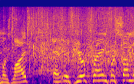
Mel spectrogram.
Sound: congregation applauds and cheers

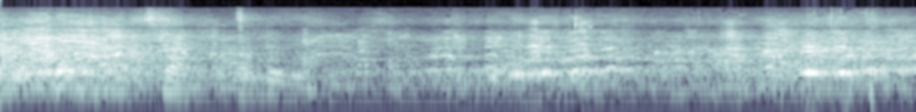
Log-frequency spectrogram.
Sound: audience laughing

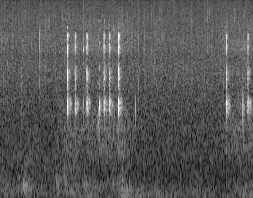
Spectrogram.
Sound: cellphone typing

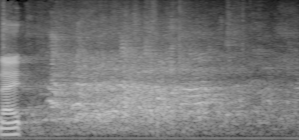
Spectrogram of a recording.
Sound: audience laughs

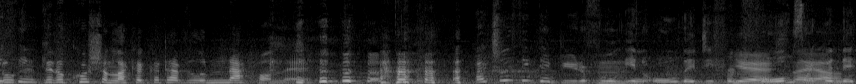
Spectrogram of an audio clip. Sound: both laugh

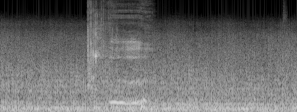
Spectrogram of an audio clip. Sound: chomps

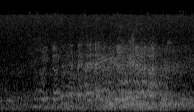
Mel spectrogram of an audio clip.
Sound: laughs

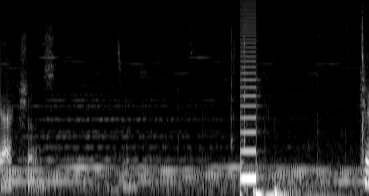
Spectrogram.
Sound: buzzer

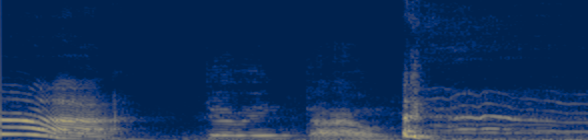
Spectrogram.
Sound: laughing

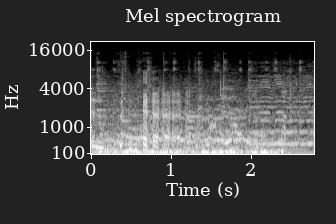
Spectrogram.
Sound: laughs

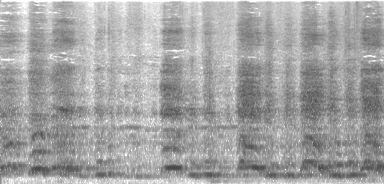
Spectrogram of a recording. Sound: sobbing

